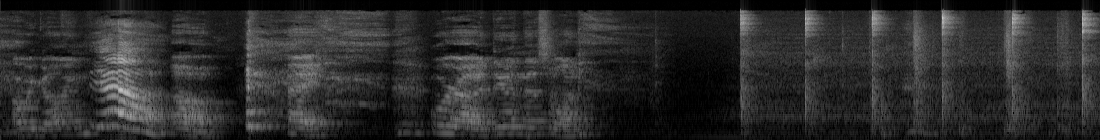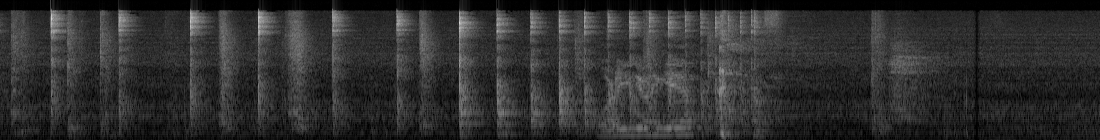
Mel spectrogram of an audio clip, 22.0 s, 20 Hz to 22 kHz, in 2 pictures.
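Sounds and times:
ball bouncing on golf club: 0:07.4 - 0:18.8.

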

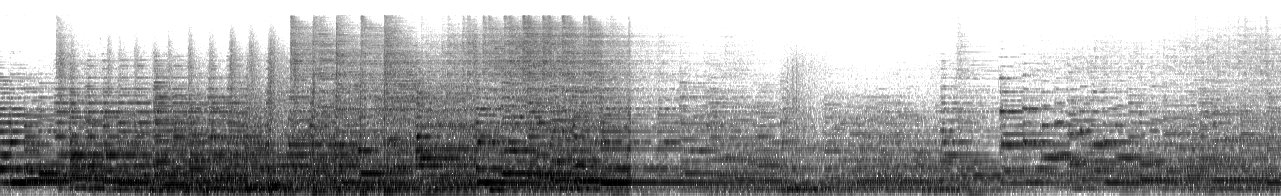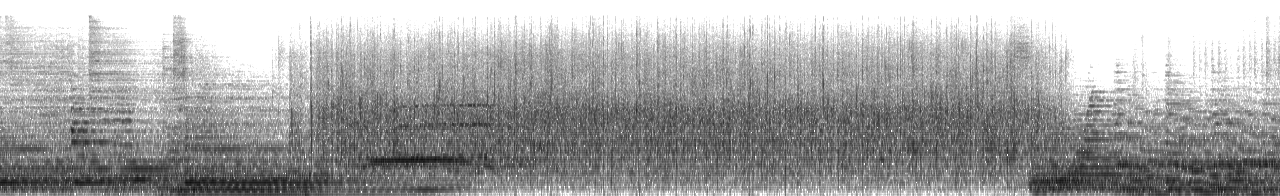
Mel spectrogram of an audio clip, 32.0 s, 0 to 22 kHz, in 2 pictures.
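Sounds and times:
grand piano playing: 0:00.0 - 0:32.0
audience applause: 0:19.4 - 0:29.4.

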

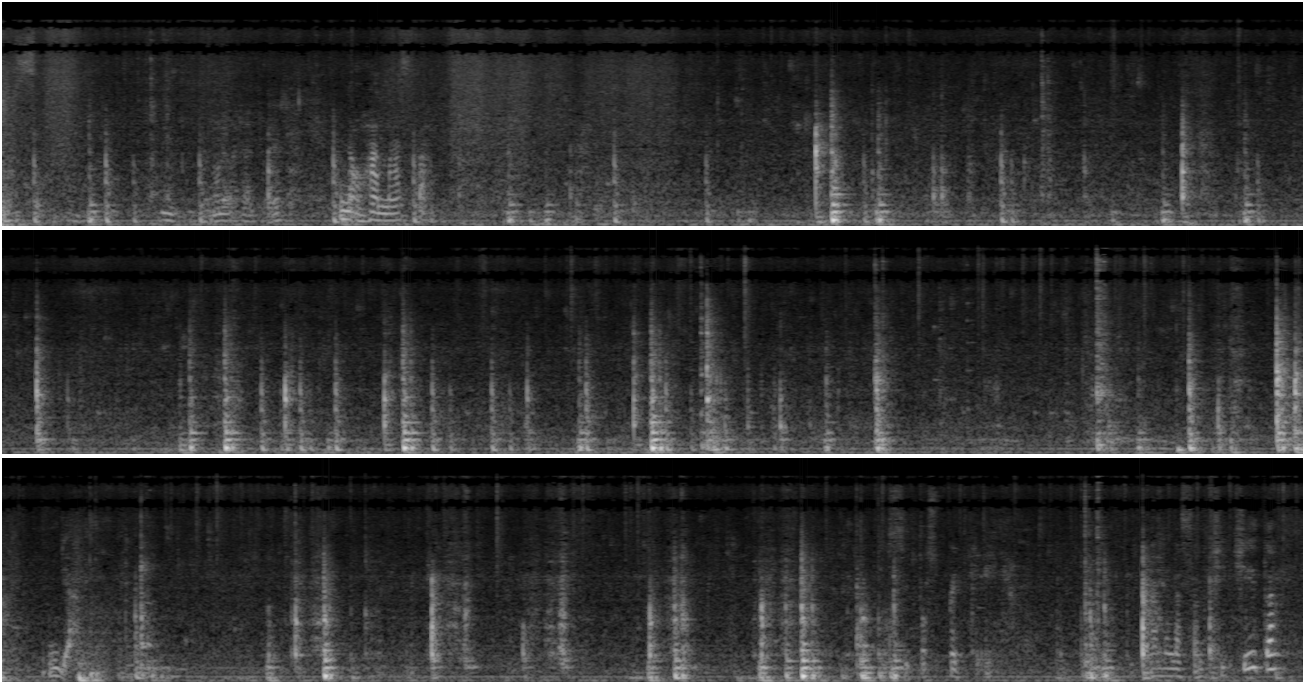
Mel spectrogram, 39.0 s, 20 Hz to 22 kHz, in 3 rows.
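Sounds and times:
knife chopping on cutting board: 0:30.2 - 0:31.8, 0:32.4 - 0:35.0.

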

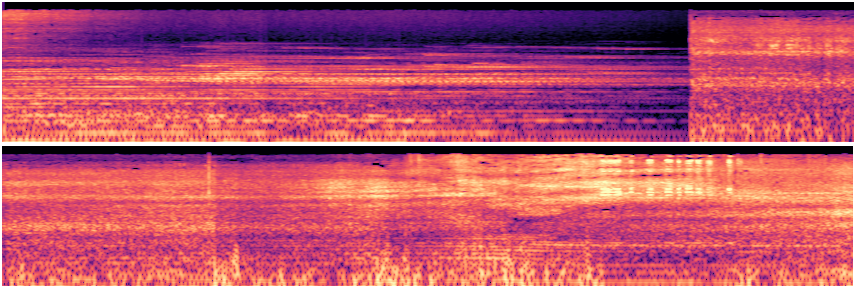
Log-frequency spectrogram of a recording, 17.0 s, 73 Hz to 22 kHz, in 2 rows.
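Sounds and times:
heavy low rumble: 0:06.8 - 0:14.3.

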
